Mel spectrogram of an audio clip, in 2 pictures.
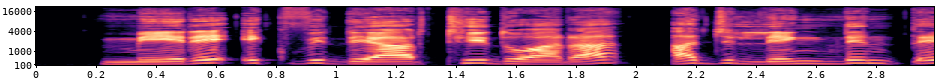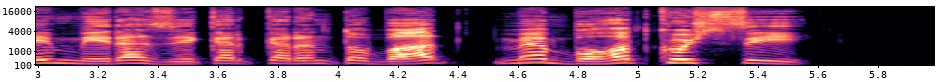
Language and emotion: Punjabi, happy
